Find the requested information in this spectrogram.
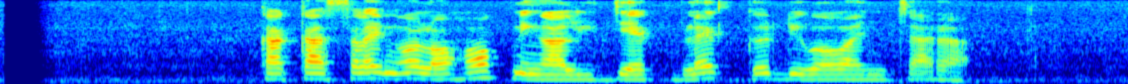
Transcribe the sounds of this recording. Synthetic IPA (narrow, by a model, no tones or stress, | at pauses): kakaslɛŋɔlɔɦɔk̚niŋalid͡ʒɛk̚blɛkːɨrdiwawaɲt͡ʃa̰ɾa̰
